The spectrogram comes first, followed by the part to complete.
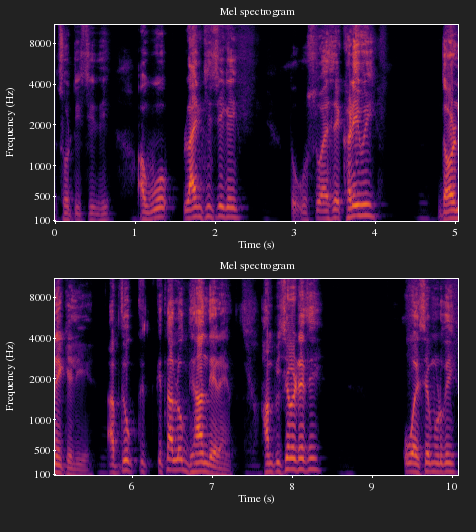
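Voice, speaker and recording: A man's voice: mid-range voice, expressive, moderate pace, a little mellow. A man teaching a maths class in a chatty way, repeating key points, mixing English terms into his explanations and checking that students follow. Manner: stops often to check that students understand. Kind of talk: classroom lecture.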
